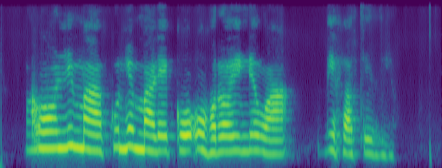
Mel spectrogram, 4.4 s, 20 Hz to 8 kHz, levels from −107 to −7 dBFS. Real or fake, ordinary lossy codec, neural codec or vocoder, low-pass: fake; none; codec, 16 kHz, 4 kbps, X-Codec, HuBERT features, trained on general audio; 7.2 kHz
